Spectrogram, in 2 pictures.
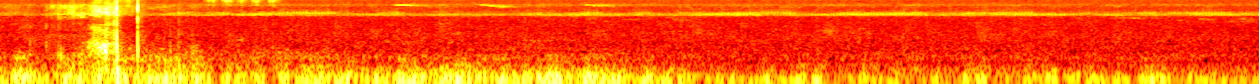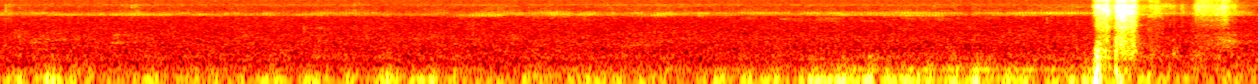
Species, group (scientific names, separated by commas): Nemobius sylvestris, Orthoptera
